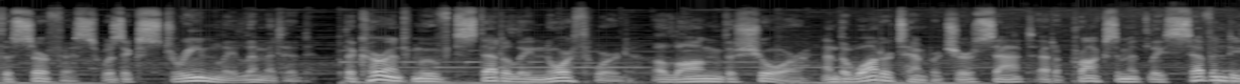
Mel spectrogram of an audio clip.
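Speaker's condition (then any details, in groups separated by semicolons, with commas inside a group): No condition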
